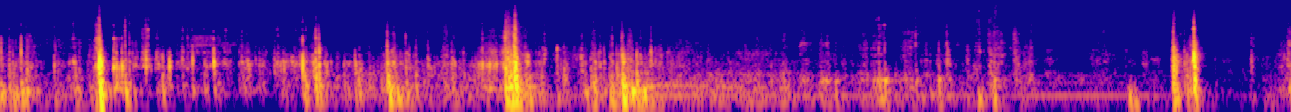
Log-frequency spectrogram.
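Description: Something knocks against a cardboard box.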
